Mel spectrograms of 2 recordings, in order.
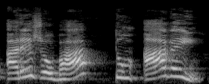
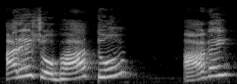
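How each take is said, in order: First: Slow call "अरे शोभा", then "तुम आ गई"; pause after शोभा. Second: "अरे शोभा तुम" run together, long break before "आ गई"; pause after तुम. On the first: Teacher reading choices for the exclamation mark, pausing after "Shobha". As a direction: break after "Shobha", keep "तुम आ गई" together. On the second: Teacher reading choices for the exclamation mark, pausing after "तुम". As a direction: hold off after "तुम", then add "आ गई". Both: Shown as a demonstration. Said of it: "अब कौन सा वाक्य हमारा सही है".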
